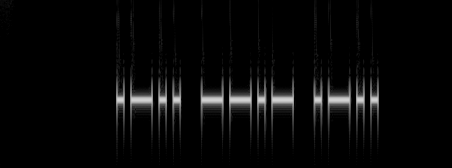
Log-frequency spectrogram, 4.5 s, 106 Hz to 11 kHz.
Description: Morse code, heard as a keyed tone, about 17 wpm, 700 Hz. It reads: LQL
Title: USA Call Sign Postfixes - 3 Letters 17wpm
